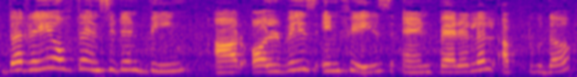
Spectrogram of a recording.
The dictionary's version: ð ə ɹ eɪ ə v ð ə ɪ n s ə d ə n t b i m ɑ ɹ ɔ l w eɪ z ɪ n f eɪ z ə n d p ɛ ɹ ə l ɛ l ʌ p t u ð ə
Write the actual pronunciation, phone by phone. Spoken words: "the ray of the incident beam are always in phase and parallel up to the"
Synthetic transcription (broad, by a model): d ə ɹ eɪ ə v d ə ɪ n s ə d ə n t b i m ɑ ɹ ɔ l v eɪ z ɪ n f eɪ z ə n d p ɛ ɹ ə l ɛ l ʌ p t u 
